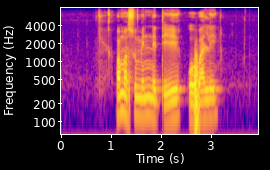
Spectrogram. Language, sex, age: Northern Sotho, male, 20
